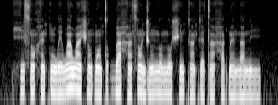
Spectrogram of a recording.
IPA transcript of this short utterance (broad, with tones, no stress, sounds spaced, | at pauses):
h i˨ s ɔ̃˨˦ h ɛ̃˧ k ũ˨ w e˧ w ã˦ w ã˧ ʃ ɔ̃˨ k͡p ɔ̃˨ t o˨˦ ɡ͡b a˦˨ h ã˨˦ s ɔ̃˦˨ d͡ʒ ũ˨˦ n o˧ n o˧ ʃ ĩ˧ k ã˨ k ɛ˨ t ã˨ h a˨ k͡p ɛ̃˨ n a˧ n i˧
